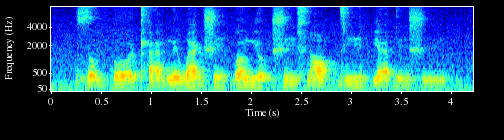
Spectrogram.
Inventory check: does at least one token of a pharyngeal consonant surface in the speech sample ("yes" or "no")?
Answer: no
